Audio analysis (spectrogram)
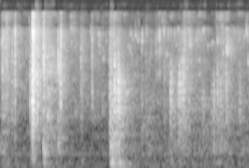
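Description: Tarot and oracle cards are shuffled by hand in two quick, crisp riffling bursts close to the microphone, followed by softer papery rustling.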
